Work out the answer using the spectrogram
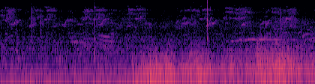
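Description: Small birds chirping repeatedly in short, quick calls, with a low rumble that swells about halfway through and again near the end.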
